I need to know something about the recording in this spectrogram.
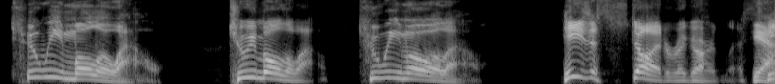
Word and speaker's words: Tuimoloau: By the way, it is Tuimoloau.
